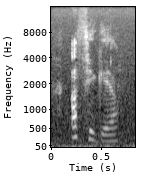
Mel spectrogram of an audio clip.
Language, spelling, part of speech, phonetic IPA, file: German, affiger, adjective, [ˈafɪɡɐ], De-affiger.ogg
- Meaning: 1. comparative degree of affig 2. inflection of affig: strong/mixed nominative masculine singular 3. inflection of affig: strong genitive/dative feminine singular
